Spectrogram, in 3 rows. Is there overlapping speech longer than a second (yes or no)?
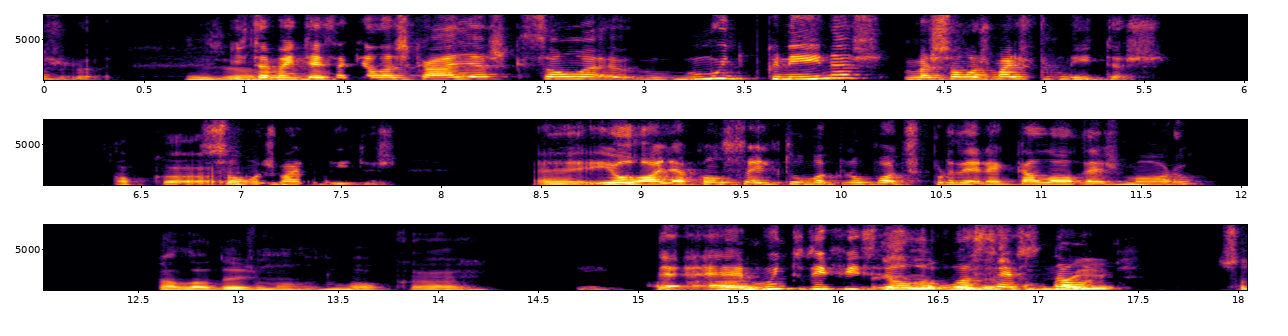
yes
